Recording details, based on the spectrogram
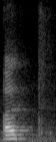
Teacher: ات میں 5 کاؤنٹ کرنے ہیں، مد متصل واجب ہے، اور ات یہ تا پر ہمس کرنا ہے، تا ساکن ہے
